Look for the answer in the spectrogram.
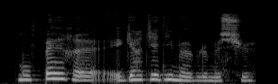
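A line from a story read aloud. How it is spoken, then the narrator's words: Faint voice after pause. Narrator (French): Taha se tut un instant, puis d'une voix faible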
